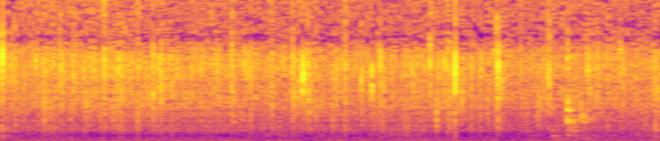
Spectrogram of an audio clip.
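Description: Ginger-garlic paste with turmeric and chili powder frying in oil in a pan, a steady close sizzle with occasional light stirring scrapes and pops, no voices.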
